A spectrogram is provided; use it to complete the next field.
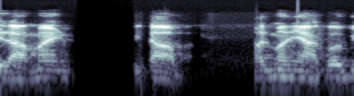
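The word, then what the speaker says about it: Jacobi: थे Harman scholar Harman Yakub A सी ओ बी आई उसका spelling है जे का उच्चार य होता है तो जाकोब नहीं लेकिन याकोब तो याकोब ने एक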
